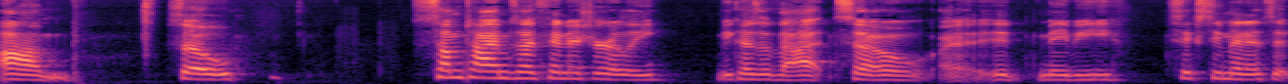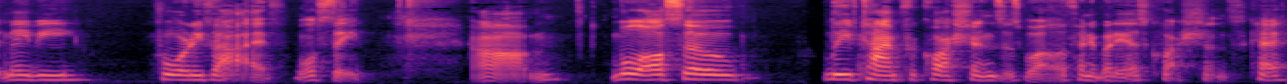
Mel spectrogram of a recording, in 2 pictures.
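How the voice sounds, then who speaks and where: Against a quiet background, a woman talks at a medium pitch with ordinary pitch variation and long, frequent pauses. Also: moderate pace. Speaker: marketing agency presenter. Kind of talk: webinar presentation.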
